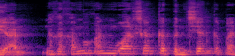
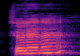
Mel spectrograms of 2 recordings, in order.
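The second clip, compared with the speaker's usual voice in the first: ordinary talk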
